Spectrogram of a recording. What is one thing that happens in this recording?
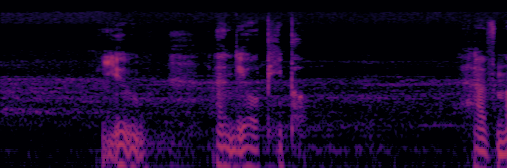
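A man speaks calmly and slowly.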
